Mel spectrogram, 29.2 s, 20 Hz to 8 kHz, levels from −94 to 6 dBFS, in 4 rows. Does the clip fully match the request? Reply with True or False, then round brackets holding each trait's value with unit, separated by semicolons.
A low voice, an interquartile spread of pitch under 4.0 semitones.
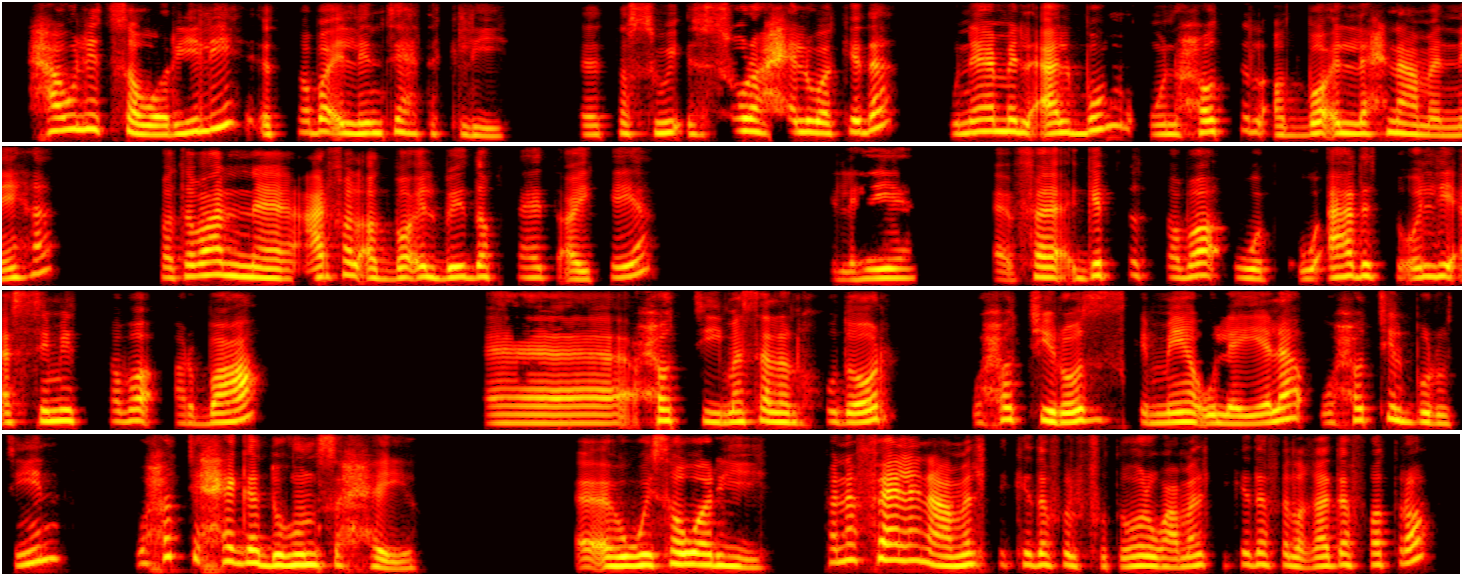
False (215 Hz; 3.5 semitones)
